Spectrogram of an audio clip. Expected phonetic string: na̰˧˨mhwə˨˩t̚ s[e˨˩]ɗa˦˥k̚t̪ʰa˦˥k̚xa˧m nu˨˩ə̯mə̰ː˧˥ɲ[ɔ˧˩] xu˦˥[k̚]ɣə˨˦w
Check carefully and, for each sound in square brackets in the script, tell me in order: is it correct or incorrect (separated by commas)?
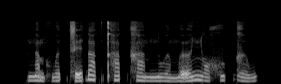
incorrect, incorrect, correct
